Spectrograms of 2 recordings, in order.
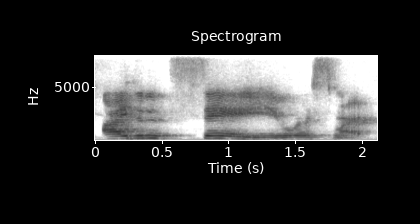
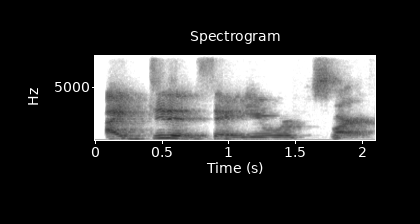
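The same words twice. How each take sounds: First: The stress is on the word say. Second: The stress is on the word didn't.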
